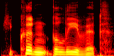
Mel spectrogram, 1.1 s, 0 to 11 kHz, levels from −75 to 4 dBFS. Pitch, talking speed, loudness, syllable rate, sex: 125 Hz, 210 wpm, -17 LUFS, 6.3 syllables/s, male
